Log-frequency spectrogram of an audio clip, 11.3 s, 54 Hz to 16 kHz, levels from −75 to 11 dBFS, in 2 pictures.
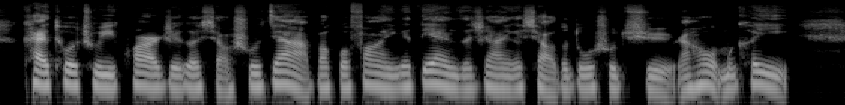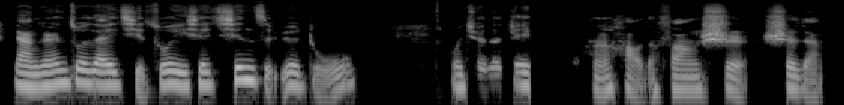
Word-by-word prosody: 开 165 -5 +7
拓 160 0 +1
出 155 - -2
一 140 -1 +2
块 165 - -2
儿 140 -1 +4
这 140 -1 -3
个 140 - -1
小 125 -4 -2
书 150 +2 -1
架， 165 -1 +1
包 140 - -4
括 140 0 -5
放 150 -1 -3
一 135 - -3
个 150 - -2
垫 160 -3 0
子 130 - -5
这 145 +3 -4
样 135 -2 -2
一 - - -5
个 - - -4
小 - - 0
的 130 - -6
读 135 +1 -4
书 140 -1 -4
区， 130 -3 -3
然 125 +3 -2
后 165 +2 -1
我 150 - -2
们 130 +2 -4
可 170 +3 -4
以 145 -5 -3 0.4
两 155 -2 +5
个 155 - +2
人 170 +3 +2
坐 180 -1 +2
在 170 -2 +4
一 165 - +3
起 - - +3
做 170 +1 0
一 160 - +3
些 165 +1 +2
亲 210 +6 +5
子 200 - -1
阅 160 0 0
读， 100 -11 -7 0.6
我 145 - -3
觉 135 -2 -4
得 140 - -4
这 165 - -3
是 - - +3
个 - - -16 0.3
很 120 -2 -5
好 - - -5
的 - - -11
方 125 +1 -3
式， - - +5
是 - - +3
的。 - - -6
145 Hz, 320 characters per minute, -24 LUFS, 135-165 Hz, 0.6 s, 开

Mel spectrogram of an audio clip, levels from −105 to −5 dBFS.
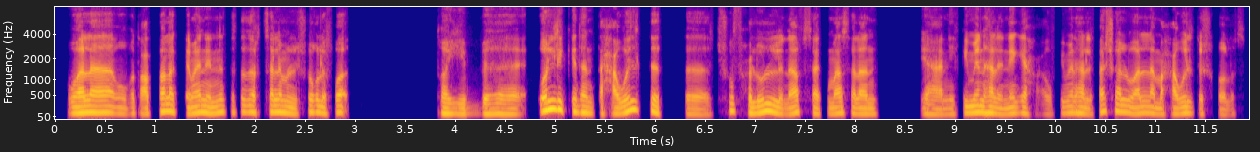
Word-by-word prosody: ولا 125 +2 +6
وبتعطَّلك 110 +5 0
كمان 120 +4 +3
إن 115 0 +2
أنت 130 -1 -5
تقدَر 130 +1 -1
تسلِّم 130 -1 +1
الشغل 115 +3 -1
في - - -16
وقته. 130 - 0 0.9
طيب 105 -1 -2 0.6
قُل 165 +6 +8
لي 185 - +5
كده 135 -5 0
أنت 115 -3 -2
حاولت 130 +12 +2 0.4
ت - - -5 0.3
تشوف 150 -2 -7
حلول 125 +3 +3
لنَفْسك 105 0 -1
مثلًا، 105 -2 0 0.5
يعني 95 -2 -3
فيه 100 +5 -4
منها 125 -1 +4
اللي 110 -4 +1
نجح 110 0 -2
أو 95 +2 -15
فيه - - -9
منها 120 -1 0
اللي 100 -4 -2
فشل 140 0 0
والّا 115 0 +1
ما 105 - -2
حاولتش 110 +2 -3
خالص؟ - - -10
115 Hz, 175 wpm, -23 LUFS, 105-130 Hz, 0.9 s, قُل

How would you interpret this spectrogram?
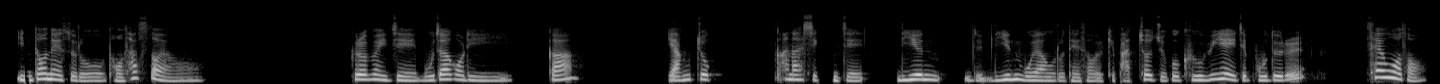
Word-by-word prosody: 인터넷으로 195 -6 +2
더 170 - -2
샀어요. 175 - -2 1.4
그러면 230 0 +3
이제 190 -3 0
모자걸이가 195 +3 -1 1.0
양쪽 225 +3 0 0.5
1 225 -2 0
씩 200 -3 -7
이제 170 -2 -2 0.3
니은 215 +1 +5 0.2
이제 90 -1 -4
니은 220 +4 +5
모양으로 175 -3 0
돼서 165 0 -5
이렇게 155 - -8
받쳐주고 190 -5 -2
그 200 +2 0
위에 245 +3 +3
이제 190 -2 -1
보드를 190 - 0 0.6
세워서 260 - +3
195 Hz, 225 characters per minute, -23 LUFS, 175-225 Hz, 1.4 s, 니은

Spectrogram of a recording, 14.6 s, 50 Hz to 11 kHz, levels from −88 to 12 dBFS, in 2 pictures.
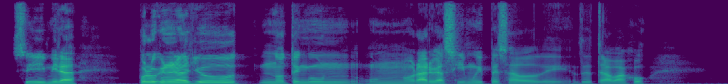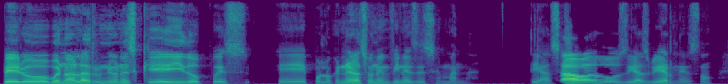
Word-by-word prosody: Sí, 175 -2 -5
mira, 125 -5 +2 0.6
por 145 - 0
lo 145 - +2
general 155 +4 +4
yo 170 -4 -3 0.2
no 135 0 -8
tengo 145 0 -5
un 130 -4 -12
un 115 +1 -14
horario 110 +1 +1
así, 110 0 -2
muy 120 +1 -9
pesado 110 -1 -7
de 95 -2 -16
de 110 -1 -17
trabajo, 105 +1 -6 0.8
pero 145 0 +6
bueno, 165 +2 +3
a 150 - +4
las 140 -1 +3
reuniones 150 +3 -2
que 125 +1 +1
he 135 - +5
ido, 145 +2 0
pues, 110 -6 -6 0.2
eh, 105 -1 -6
por 110 - -11
lo 110 - -12
general, 130 +4 +2
son 135 -2 -5
en 125 -1 -10
fines 120 -1 -7
de 100 -2 -13
semana, 95 -2 -14 0.5
días 95 +1 -8
sábados, 115 -3 +5
días 110 -2 -5
viernes 100 -4 -4
¿no? 115 +4 -19
120 Hz, 165 wpm, -24 LUFS, 110-145 Hz, 0.8 s, pero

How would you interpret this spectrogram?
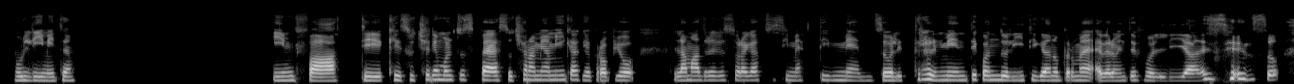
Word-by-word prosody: un 185 - 0
limite. 180 0 -2 2.0
Infatti, 180 -1 +3
che 210 -2 -2
succede 220 +2 -2
molto 215 0 -2
spesso. 195 -2 +4
C'è 210 +4 -5
una 205 - +1
mia 205 0 -2
amica 215 +1 -1
che 195 -2 -4
proprio 190 +1 +1 0.4
la 190 +1 +2
madre 195 0 -1
del 200 +1 -9
suo 200 0 -4
ragazzo 195 +1 -2
si 205 - -12
mette 195 +2 -11
in 200 0 -8
mezzo 180 0 -2
letteralmente 200 +1 -1
quando 210 -1 +2
litigano. 195 0 0
Per 185 +1 -1
me 190 -1 +2
è - - +2
veramente 180 +2 0
follia, 175 -2 -1
nel 250 - -1
senso 240 -4 0
195 Hz, 150 wpm, -23 LUFS, 185-205 Hz, 2.0 s, spesso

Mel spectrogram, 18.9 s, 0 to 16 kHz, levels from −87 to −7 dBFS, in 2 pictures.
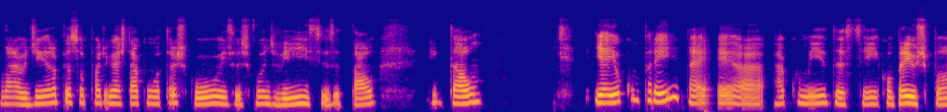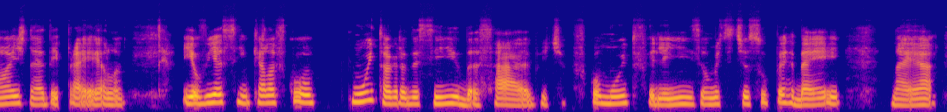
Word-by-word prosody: né, 190 -1 -4
o 175 - +1
dinheiro 195 +5 0
a - - -8
pessoa 220 -1 -2
pode 205 -1 -4
gastar 195 -1 -1
com 195 - -7
outras 195 +3 -3
coisas, 185 +1 0
com 195 - -5
as 190 -1 -2
vícios 180 +3 0
e - - -3
tal, 175 +5 -2 0.5
então 220 +1 +1 1.1
e 225 - +8
aí 220 - +6
eu 235 - +5
comprei, 285 +4 +1
né, 105 +1 -1 0.3
a 95 -1 -2
a 195 +1 -6
comida 205 -1 -2
assim, 185 +1 -5
comprei 200 +2 +5
os 190 - +1
pães, 190 +4 -1
né, 170 -2 -1
dei - - -1
pra - - -2
ela, - - 0 0.6
e 195 - +6
eu 200 - +6
vi 215 +3 +5
assim 225 -2 0
que 215 - -6
ela 215 +1 +3
ficou 220 0 +1 0.3
muito 250 0 +1
agradecida, 185 -2 +2
sabe, 160 +3 -2
tipo 210 0 -12
ficou - - -1
muito 200 +2 0
feliz, 175 +2 0
eu 180 - -1
me 185 +1 +1
senti 190 0 -3
super 215 +2 -3
bem, 170 +4 +1 0.5
né. 165 0 +1
195 Hz, 165 wpm, -25 LUFS, 180-215 Hz, 1.1 s, e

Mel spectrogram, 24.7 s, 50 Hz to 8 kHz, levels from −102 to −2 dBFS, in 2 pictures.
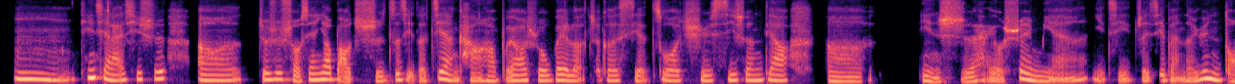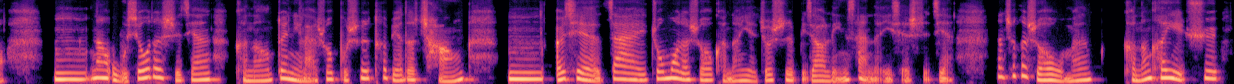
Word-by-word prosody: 嗯， 225 -3 +3
听 280 +4 +6
起 280 -3 0
来 200 -1 +1
其 220 +1 -3
实 245 +3 -1 0.3
呃， 190 0 -1 0.2
就 220 - +1
是 225 +1 +1
首 190 -7 -3
先 215 +4 +2
要 225 0 +4
保 - - -1
持 160 - -4
自 210 - -2
己 210 - -2
的 - - -5
健 225 -6 +2
康 - - -2
哈， 175 -2 -2
不 180 - -8
要 190 +1 +1
说 185 -2 -2
为 200 -1 +3
了 180 -1 -3
这 180 - -11
个 180 0 -4
写 185 - -2
作 185 -5 -2
去 180 0 -4
牺 200 +2 +5
牲 200 -2 0
掉， 195 -3 -1 0.4
呃， 155 -2 -4 0.6
饮 165 -7 -3
食 150 0 0
还 190 +5 -4
有 - - -2
睡 255 -6 +4
眠 210 +5 -2
以 225 -3 -7
及 220 0 -5
最 - - -4
基 190 - -3
本 235 +4 -3
的 - - -3
运 240 -2 +5
动。 - - -6 0.5
嗯， 225 0 +5
那 275 0 +6
午 200 -6 -2
休 275 +3 +4
的 300 - +3
时 295 +2 -3
间 215 +1 +1 0.2
可 195 - -4
能 180 +2 -1
对 255 +3 +2
你 215 -4 +4
来 195 - -4
说 230 +4 -1
不 230 0 -7
是 260 +6 0
特 270 - -6
别 195 -8 -2
地 215 0 -1
长， 210 -2 -1 0.4
嗯， 235 -1 +6
而 210 - +4
且 235 -5 +2
在 220 -4 +1
周 245 +3 -1
末 265 0 +6
的 220 - +3
时 220 -2 -4
候 200 - 0
可 - - -7
能 185 - -2
也 180 -3 -3
就 195 +3 -3
是 205 0 -3
比 235 +3 -9
较 180 -1 -2
零 220 +7 -2
散 230 +1 -1
的 235 0 -7
一 - - -6
些 - - -7
时 - - -7
间， - - -4 0.4
那 315 - -2
这 305 +4 -3
个 345 0 0
时 300 - 0
候 200 0 +5
我 175 - -2
们 200 +5 0 0.3
可 200 - -4
能 225 +8 +4
可 280 0 +1
以 260 -6 +6
去 250 +3 -2
215 Hz, 250 characters per minute, -23 LUFS, 190-235 Hz, 0.6 s, 听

